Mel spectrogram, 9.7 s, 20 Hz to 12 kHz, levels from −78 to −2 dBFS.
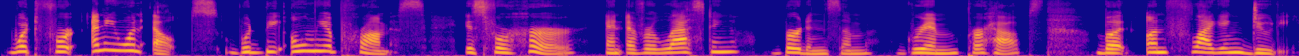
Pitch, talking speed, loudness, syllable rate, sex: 245 Hz, 130 wpm, -20 LUFS, 4.7 syllables/s, female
